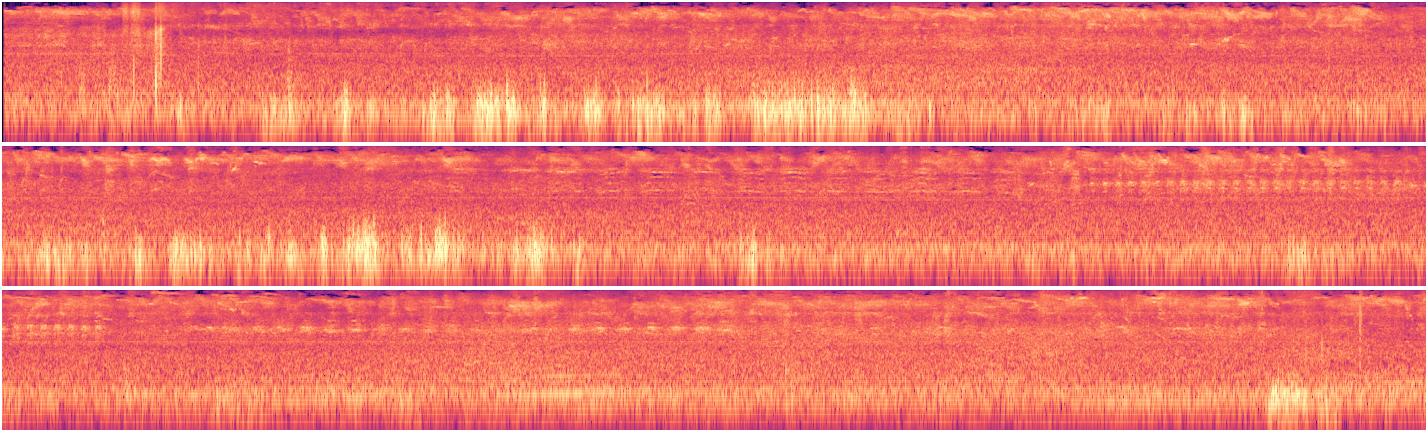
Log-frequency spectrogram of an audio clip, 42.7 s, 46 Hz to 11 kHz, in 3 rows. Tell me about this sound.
Birds at the ferry terminalsaqmukjku 2
Recorded at ferry terminal in Tsawwassen, BC, Canada. It's like Alfred Hitchcock's The Birds in there! They have a pesky starling issue. Thousands of noisy birds hanging out under the shelter of a tall metal tower -- kind of echoey sound, some wind and mic noise. Recorded with iphone on the spur of the moment cause it was so impressively noisy!
birds, chattering, field-recording, nature, noisy, starlings, traffic, wind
